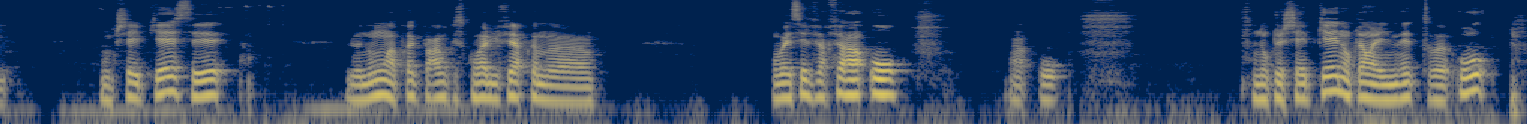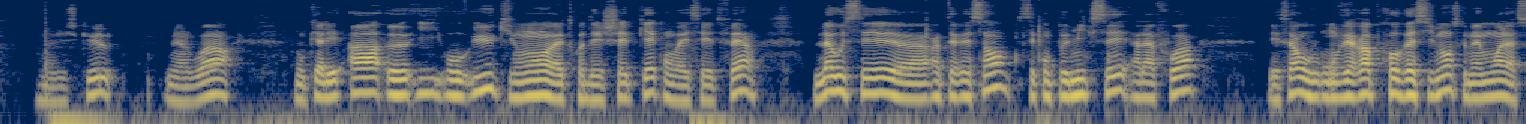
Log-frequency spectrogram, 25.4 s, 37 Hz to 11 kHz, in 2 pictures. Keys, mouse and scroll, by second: 2.1-5.4 drag, 20.4-24.4 middle drag.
